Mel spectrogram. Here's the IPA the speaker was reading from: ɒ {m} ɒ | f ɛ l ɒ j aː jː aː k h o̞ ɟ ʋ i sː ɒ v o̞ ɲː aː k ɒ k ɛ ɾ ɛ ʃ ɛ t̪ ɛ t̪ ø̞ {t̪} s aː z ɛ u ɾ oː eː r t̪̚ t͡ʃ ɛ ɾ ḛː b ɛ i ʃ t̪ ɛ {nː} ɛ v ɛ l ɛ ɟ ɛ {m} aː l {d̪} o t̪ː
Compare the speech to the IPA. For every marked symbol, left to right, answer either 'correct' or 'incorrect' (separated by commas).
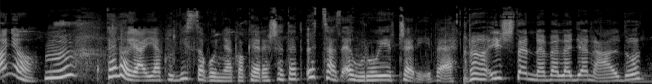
incorrect, correct, correct, incorrect, correct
